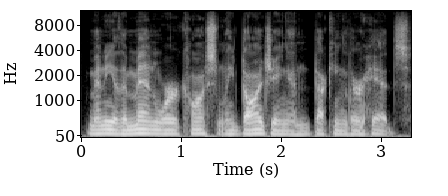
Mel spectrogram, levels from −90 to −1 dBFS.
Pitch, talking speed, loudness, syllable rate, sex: 95 Hz, 200 wpm, -16 LUFS, 5.4 syllables/s, male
